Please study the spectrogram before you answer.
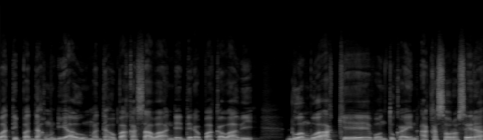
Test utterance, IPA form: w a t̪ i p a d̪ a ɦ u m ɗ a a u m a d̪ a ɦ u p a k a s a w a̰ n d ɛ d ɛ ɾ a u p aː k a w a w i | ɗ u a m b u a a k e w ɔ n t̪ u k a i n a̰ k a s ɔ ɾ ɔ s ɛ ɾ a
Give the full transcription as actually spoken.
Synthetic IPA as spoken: w a t̪ i p a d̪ a ɦ u m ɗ i a u m a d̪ a ɦ u p a k a s a w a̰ n d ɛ d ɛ ɾ a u p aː k a w a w i | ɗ u a m b u a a k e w ɔ n t̪ u k a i n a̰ k a s ɔ ɾ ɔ s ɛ ɾ a

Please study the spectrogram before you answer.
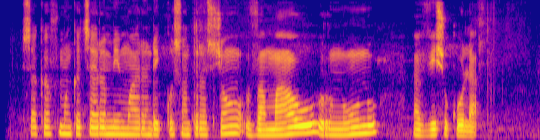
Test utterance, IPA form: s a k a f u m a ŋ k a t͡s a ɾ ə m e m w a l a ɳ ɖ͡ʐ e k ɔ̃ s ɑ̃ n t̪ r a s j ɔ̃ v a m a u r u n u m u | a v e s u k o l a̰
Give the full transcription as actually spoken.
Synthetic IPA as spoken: s a k a f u m a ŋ k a t͡s a ɾ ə m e m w a ɾ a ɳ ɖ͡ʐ e k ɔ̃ s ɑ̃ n t̪ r a s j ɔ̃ v a m a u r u n u n u | a v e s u k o l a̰

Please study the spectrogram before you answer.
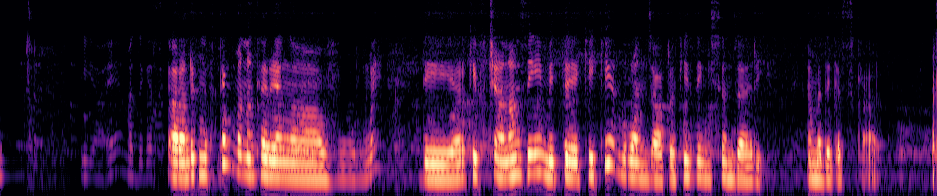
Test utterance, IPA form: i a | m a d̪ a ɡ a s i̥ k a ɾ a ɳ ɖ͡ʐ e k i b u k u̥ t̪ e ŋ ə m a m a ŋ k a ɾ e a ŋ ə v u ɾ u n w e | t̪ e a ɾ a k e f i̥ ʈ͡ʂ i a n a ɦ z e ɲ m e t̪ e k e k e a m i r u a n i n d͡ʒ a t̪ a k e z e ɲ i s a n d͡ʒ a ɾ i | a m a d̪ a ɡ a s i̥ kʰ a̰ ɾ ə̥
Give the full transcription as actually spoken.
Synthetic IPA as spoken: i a | m a d̪ a ɡ a s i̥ k a ɾ a ɳ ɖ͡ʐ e k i m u k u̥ t̪ e ŋ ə m a n a ŋ k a ɾ e a ŋ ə v u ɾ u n w e | d̪ e a ɾ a k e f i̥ ʈ͡ʂ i a n a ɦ z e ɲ m e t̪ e k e k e a m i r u a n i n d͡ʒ a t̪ a k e z e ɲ i s a n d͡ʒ a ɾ i | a m a d̪ a ɡ a s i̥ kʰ a̰ ɾ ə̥

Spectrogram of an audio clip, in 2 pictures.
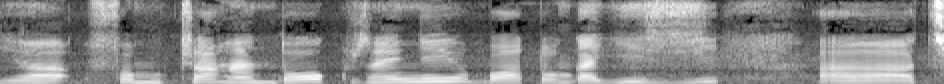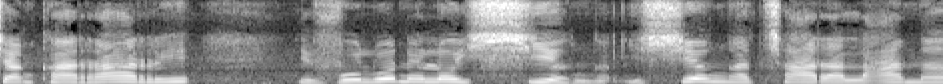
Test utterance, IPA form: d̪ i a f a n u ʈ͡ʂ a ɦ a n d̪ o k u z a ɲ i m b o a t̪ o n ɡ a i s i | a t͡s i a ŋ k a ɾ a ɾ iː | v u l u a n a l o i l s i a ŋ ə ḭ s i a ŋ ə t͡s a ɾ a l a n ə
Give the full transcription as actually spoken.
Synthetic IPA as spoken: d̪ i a f a m u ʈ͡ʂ a ɦ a n d̪ o k u z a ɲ i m b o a t̪ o ŋ ɡ a i z i | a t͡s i a ŋ k a ɾ a ɾ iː | v o l u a n a l o i s i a ŋ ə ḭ s i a ŋ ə t͡s a ɾ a l a n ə

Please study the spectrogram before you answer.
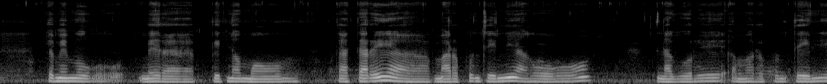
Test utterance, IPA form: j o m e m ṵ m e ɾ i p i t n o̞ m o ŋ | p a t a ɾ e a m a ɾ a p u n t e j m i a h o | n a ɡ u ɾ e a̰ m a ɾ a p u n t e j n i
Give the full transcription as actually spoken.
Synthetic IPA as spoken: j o m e m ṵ m e ɾ a p i t n o̞ m o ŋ | t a t a ɾ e a m a ɾ a p u n t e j n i a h o | n a ɡ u ɾ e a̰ m a ɾ a p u n t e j n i

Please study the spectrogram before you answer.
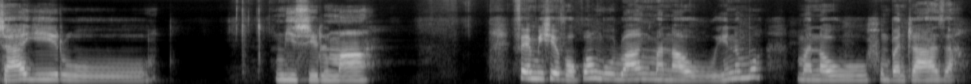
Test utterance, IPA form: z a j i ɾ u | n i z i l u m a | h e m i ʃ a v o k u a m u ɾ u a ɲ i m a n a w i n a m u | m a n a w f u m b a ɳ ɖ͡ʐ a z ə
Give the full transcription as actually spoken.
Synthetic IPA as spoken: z a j i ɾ u | m i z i l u m a | f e m i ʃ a v o k u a ŋ u l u a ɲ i m a n a w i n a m u | m a n a w f u m b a ɳ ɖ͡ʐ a z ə

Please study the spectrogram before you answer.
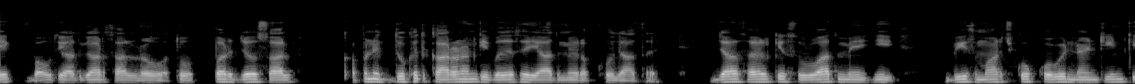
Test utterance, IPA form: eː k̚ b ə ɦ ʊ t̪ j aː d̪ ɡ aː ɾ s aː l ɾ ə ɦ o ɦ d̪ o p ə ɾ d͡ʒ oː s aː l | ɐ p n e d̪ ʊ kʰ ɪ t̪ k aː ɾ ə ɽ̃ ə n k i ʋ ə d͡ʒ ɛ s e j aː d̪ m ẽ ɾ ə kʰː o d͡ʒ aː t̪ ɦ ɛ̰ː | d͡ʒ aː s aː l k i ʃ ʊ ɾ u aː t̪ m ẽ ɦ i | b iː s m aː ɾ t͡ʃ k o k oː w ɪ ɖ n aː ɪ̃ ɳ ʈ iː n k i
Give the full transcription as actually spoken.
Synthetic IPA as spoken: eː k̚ b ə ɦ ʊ t̪ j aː d̪ ɡ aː ɾ s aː l ɾ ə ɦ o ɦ t̪ o p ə ɾ d͡ʒ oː s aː l | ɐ p n e d̪ ʊ kʰ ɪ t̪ k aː ɾ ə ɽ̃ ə n k i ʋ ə d͡ʒ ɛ s e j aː d̪ m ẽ ɾ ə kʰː o d͡ʒ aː t̪ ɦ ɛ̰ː | d͡ʒ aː s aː l k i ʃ ʊ ɾ u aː t̪ m ẽ ɦ i | b iː s m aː ɾ t͡ʃ k o k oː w ɪ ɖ n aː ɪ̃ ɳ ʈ iː n k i

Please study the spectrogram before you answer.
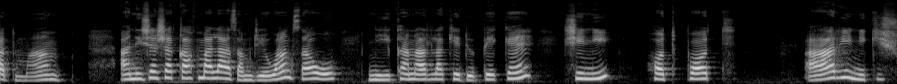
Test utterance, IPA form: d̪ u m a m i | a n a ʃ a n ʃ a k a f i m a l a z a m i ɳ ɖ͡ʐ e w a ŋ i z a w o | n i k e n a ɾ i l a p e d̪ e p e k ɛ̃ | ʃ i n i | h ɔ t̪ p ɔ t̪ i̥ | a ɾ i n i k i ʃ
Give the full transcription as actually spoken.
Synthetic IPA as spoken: d̪ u m a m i | a n i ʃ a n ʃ a k a f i m a l a z a m i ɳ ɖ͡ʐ e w a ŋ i z a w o | n i k a n a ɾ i l a k e d̪ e p e k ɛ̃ | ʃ i n i | h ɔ t̪ p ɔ t̪ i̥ | a ɾ i n i k i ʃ

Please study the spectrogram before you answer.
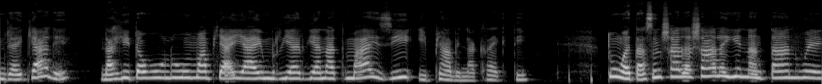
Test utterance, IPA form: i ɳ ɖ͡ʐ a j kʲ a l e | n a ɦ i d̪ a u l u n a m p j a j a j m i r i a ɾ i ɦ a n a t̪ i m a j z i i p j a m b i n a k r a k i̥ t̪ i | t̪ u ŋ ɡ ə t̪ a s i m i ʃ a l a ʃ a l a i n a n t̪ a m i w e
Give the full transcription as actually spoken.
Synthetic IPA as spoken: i ɳ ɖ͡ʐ a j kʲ a l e | n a ɦ i t̪ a u l u m a m p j a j a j m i r i a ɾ i a n a t̪ i m a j z i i p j a m b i n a k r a k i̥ t̪ i | t̪ u ŋ ɡ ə d̪ a s i n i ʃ a l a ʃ a l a i n a n t̪ a n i w e

